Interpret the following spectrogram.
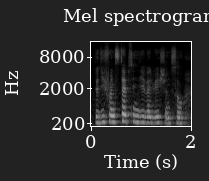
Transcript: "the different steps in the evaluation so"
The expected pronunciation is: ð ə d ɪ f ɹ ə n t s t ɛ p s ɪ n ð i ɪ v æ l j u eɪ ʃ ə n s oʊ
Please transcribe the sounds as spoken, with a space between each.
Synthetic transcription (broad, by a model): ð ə d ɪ f ɹ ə n t s t ɛ p s ɪ n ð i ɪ v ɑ l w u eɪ ʃ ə n s oʊ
